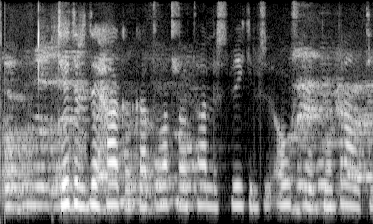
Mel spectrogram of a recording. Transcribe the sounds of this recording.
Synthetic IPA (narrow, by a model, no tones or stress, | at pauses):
t̪ʰɪːt̪ɪɾɪt̪ːɪhaːkakat̪lvat̪laɣat̪ʰaːlɪsvɪːcɪlsɪðʔo̰ːwst̪ʏlt̪ɪap̪ɾaːmat̪ʰiː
